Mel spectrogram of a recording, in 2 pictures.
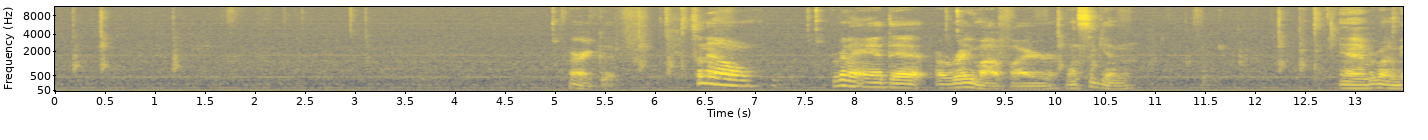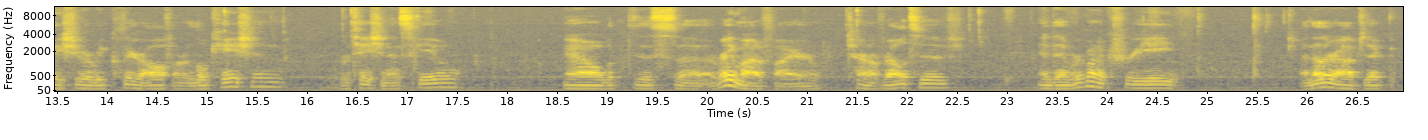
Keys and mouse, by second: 3.0-4.7 drag, 4.7 middle click, 6.3 Tab, 9.4 middle click, 12.6 Tab, 13.4 ctrl+a, 15.6 ctrl+a, 21.5-24.4 drag, 25.5 shift+a.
